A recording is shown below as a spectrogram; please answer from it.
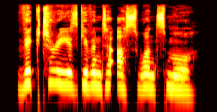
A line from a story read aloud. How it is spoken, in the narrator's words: growled Boudicca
